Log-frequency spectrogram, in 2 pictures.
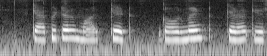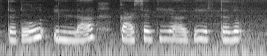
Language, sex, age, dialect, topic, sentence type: Kannada, female, 25-30, Dharwad Kannada, banking, statement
